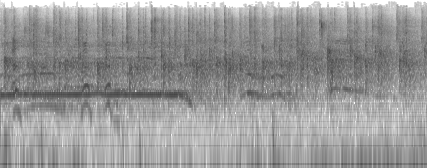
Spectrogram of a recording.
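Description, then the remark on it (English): A live audience at the Selina Hotel claps and cheers continuously to welcome the show Megan's Mega Can, a dense wash of applause with whoops and shouts rising over it, a long sustained whistle near the start and crowd noise throughout. “Please join me by making noise and clapping throughout, but right now in particular, in welcoming Megan's Mega Can.”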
